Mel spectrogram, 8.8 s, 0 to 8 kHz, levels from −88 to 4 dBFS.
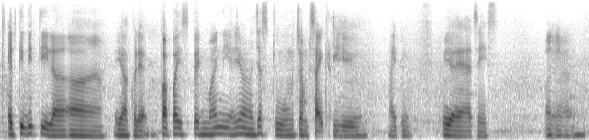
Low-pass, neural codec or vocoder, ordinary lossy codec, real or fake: none; codec, 16 kHz, 1 kbps, X-Codec, HuBERT features, trained on balanced general audio; none; fake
